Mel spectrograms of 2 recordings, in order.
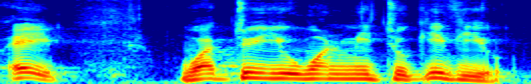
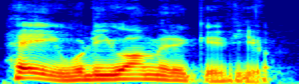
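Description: First: The words are said separately, without linking. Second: The words are linked together with intonation. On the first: The speaker calls it wrong. "si tú estás toda la vida diciendo" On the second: The speaker calls it right. "Es radicalmente distinto a"

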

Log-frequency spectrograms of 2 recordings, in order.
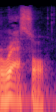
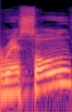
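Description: First: It ends with a light L sound. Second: It ends without any L sound. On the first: The speaker calls it right. "Con una pizquita de L al final. ... sino wrestle" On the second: The speaker calls it wrong. "No sería wrestle"

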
